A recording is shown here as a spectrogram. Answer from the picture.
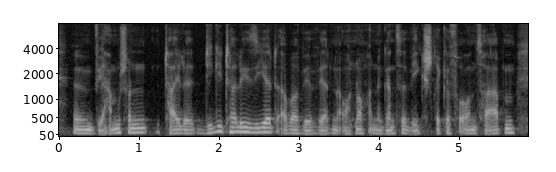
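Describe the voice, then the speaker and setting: A man with a very deep, low pitch and a dark, mellow tone talks at a moderate pace with ordinary pitch variation. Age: 40s. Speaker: head of a municipal health department. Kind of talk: interview.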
